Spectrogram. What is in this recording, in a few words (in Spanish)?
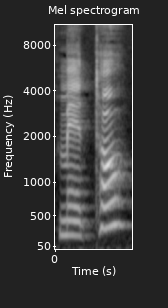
"paz", Otomí, mujer; Vocabulary; INALI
